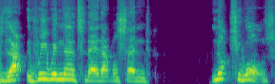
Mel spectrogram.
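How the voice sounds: With a dark, mellow tone and vocal fry, a man speaks at a high pitch and a fairly slow pace, his intonation lively.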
